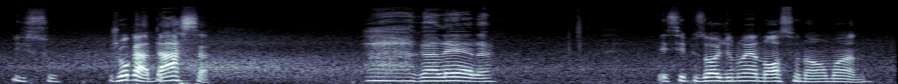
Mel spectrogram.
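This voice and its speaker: Over light background noise, a man with a high pitch and an animated tone speaks at a fairly slow pace with long, frequent pauses. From Brazil. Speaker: gaming youtuber; gaming streamer. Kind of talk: gameplay commentary. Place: home room.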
